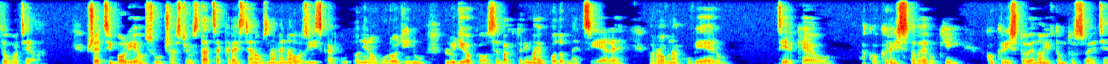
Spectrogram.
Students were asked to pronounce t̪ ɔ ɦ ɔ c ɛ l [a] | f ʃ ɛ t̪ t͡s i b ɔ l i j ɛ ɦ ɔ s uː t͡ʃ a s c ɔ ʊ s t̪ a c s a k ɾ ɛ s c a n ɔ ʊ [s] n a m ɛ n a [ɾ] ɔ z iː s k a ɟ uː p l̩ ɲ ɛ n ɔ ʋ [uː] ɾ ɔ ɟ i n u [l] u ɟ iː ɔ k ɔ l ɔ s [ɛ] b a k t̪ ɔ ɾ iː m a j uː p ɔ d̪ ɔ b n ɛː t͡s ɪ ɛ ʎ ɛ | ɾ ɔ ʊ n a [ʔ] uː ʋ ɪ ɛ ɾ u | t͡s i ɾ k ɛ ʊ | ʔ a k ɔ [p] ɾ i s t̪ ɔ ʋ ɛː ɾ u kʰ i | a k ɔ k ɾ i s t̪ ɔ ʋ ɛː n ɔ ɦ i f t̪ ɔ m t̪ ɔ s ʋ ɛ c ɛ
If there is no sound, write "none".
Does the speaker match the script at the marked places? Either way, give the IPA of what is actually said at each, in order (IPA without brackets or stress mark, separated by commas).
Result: a, z, l, uː, ʎ, ɛ, k, k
